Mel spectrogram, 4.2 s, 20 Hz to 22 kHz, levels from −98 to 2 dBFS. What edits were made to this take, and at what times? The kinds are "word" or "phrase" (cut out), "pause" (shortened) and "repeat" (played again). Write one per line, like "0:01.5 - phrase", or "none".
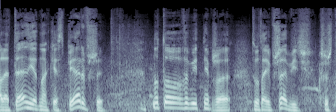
0:02.7 - word
0:03.2 - word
